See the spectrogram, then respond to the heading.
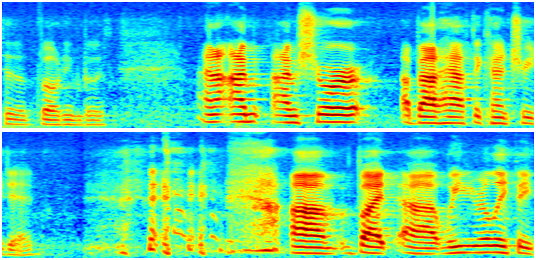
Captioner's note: laughing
